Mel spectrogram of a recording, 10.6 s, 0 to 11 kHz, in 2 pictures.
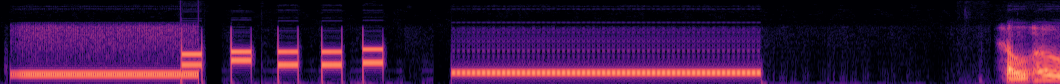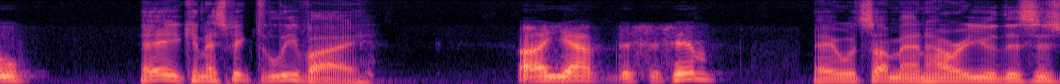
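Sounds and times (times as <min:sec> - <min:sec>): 
telephone dial tone: 0:00.0 - 0:01.5, 0:02.2 - 0:03.8
telephone ringing tone: 0:00.0 - 0:03.8
speech: 0:05.0 - 0:07.2, 0:07.9 - 0:10.5.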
